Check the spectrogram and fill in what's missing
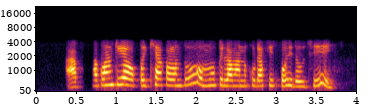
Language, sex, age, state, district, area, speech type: Odia, female, 45-60, Odisha, Sambalpur, rural, conversation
